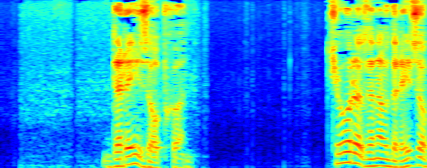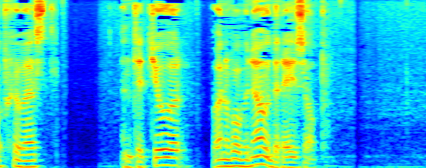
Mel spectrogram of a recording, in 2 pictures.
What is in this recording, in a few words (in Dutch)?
op reis gaan, dialect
